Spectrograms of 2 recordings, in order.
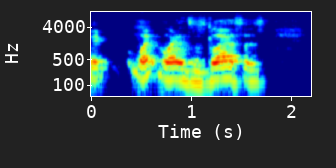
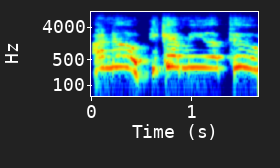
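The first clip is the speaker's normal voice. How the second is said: pitched-up yelling, hollered; 12 semitones higher than usual. Telling a story, acting out one man's reply; imitating someone yelling. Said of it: "yelling like that".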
